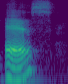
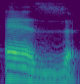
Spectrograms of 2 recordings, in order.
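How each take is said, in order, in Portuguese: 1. A palavra termina com um s sibilante. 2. A palavra termina com um z sonoro. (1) "Se eu falar em as, eu falo daquele com dois S" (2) "Note que eu coloquei um som de Z"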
